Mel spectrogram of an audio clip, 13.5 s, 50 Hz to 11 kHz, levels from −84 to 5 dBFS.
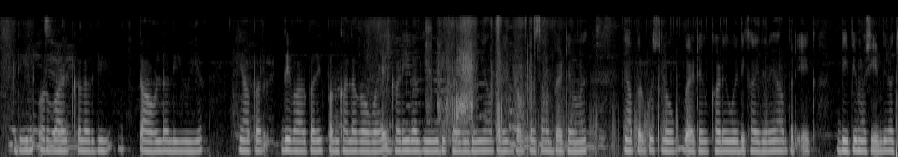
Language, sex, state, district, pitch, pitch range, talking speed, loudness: Hindi, female, Chhattisgarh, Kabirdham, 200 Hz, 200-205 Hz, 225 wpm, -34 LUFS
